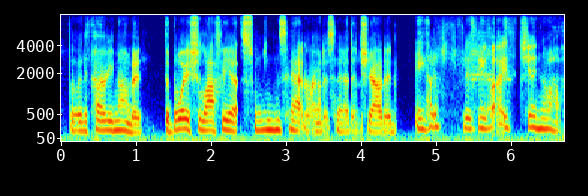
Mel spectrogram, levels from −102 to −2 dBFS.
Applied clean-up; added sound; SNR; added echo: neural diffusion model UNIVERSE++.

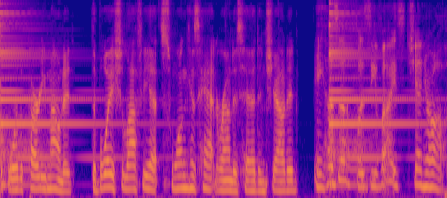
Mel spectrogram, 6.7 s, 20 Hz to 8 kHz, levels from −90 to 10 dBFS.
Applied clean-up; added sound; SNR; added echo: none; Bell; 7 dB; none.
